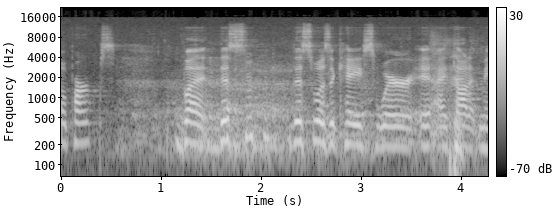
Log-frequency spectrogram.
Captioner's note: board members laughing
